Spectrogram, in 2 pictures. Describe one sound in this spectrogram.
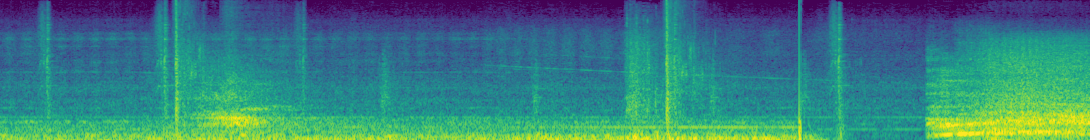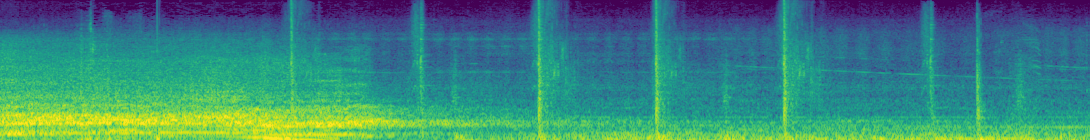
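Water rumbles and bubbles in a low, steady drone.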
